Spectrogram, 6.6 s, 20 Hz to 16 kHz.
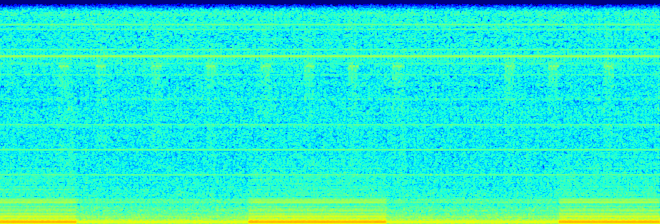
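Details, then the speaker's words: Onkyo TX-SR806 AV receiver: steady low electrical buzz from the speakers that drops and returns as inputs switch or are muted. Mains hum; this suggests the noise originates before the amplifier board, though unconfirmed. "So this once again is telling me maybe that the noise is coming from before the amplifier."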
